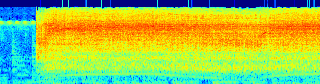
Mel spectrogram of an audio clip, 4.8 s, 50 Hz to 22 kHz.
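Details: Makita 9553B angle grinder that sounded rough and overheated quickly, after the armature was replaced: snaps on and holds a smooth, even high whine with no rattle or surging over faint background music, running healthy.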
